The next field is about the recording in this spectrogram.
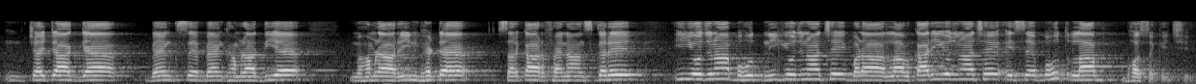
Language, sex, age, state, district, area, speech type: Maithili, female, 60+, Bihar, Madhubani, urban, spontaneous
